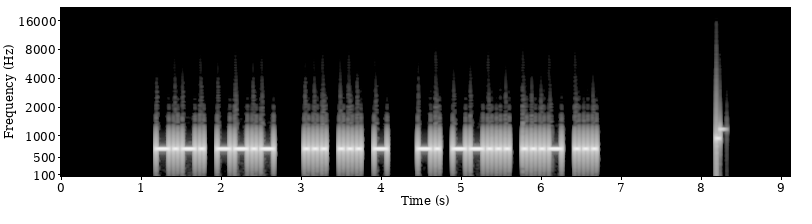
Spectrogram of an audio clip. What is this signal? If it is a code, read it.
Morse code, heard as a keyed tone, about 22 wpm, 700 Hz. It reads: CQ SST N7VS
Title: K1USN SST QSO Practice - 22wpm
